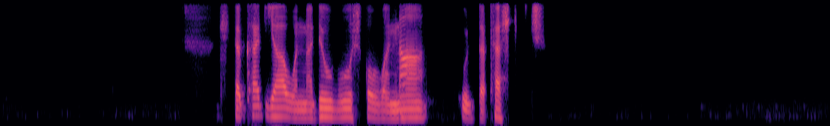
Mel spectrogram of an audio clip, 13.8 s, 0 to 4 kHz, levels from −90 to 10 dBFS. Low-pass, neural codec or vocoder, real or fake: 3.6 kHz; codec, 16 kHz, 1 kbps, X-Codec, HuBERT features, trained on general audio; fake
